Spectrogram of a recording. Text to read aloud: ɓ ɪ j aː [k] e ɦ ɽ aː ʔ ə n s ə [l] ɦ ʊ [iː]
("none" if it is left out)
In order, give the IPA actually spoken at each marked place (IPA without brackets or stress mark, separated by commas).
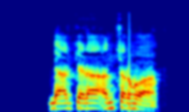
k, ɾ, aː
